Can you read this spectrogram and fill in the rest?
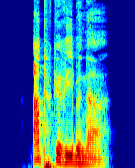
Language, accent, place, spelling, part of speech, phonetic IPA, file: German, Germany, Berlin, abgeriebener, adjective, [ˈapɡəˌʁiːbənɐ], De-abgeriebener.ogg
- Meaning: inflection of abgerieben: 1. strong/mixed nominative masculine singular 2. strong genitive/dative feminine singular 3. strong genitive plural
